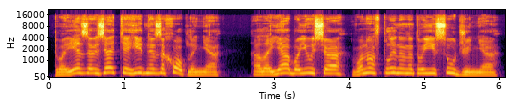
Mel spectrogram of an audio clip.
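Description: A man's voice: very high-pitched, lively intonation, normal speed, a little mellow, clean tone, no echo, clean studio sound. A man voicing a cheerful, cocky male monster hunter in an audiobook, mocking and commanding. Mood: cool mocking. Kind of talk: audiobook character voice.

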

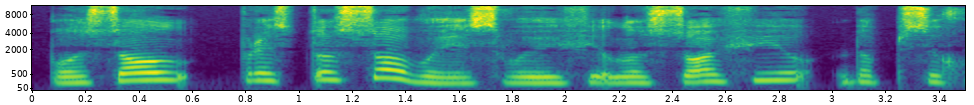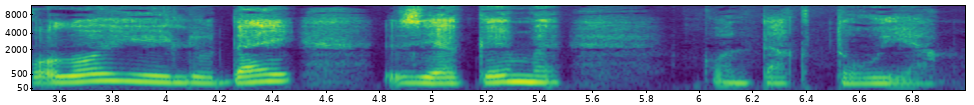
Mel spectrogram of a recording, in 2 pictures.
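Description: Calm analytical man, measured, read by a woman narrator; husky, dry audiobook sound. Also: high voice, no echo, heavily acted. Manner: measured and explanatory.

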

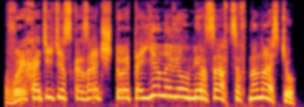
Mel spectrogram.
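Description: A man doing a shrill, indignant professor. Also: no echo, studio quality, exaggerated voice. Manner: shrill, excitable, quick to snap. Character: touchy indignant middle-aged male professor.

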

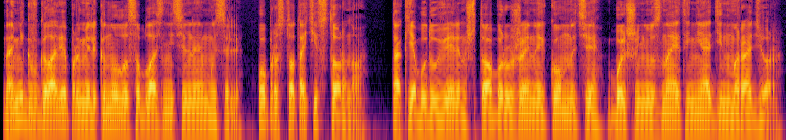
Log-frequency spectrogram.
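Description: A man narrating a first-person fantasy audiobook in a steady, measured way. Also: low voice, dry recording, clean studio sound.

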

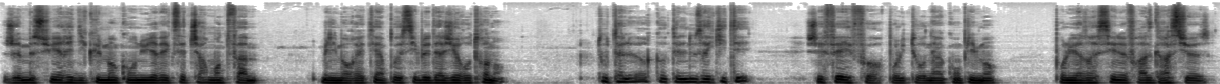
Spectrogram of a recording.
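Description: Man voicing a brooding, bitter young lover, earnest monologue, dark husky tone, dry sound, literary audiobook. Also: fairly low pitch, fairly even intonation, normal speed, dry recording.

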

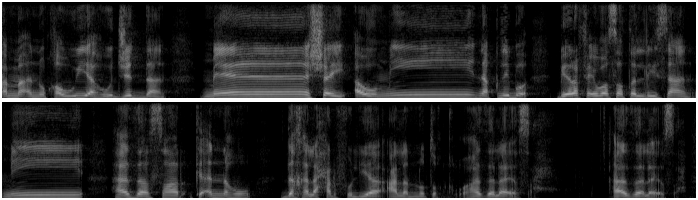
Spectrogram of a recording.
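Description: A man teaching Quran recitation rules, explaining carefully and demonstrating sounds slowly, sometimes scolding common mistakes. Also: mid-range voice, mellow. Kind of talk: tajweed lesson with spoken demonstrations.

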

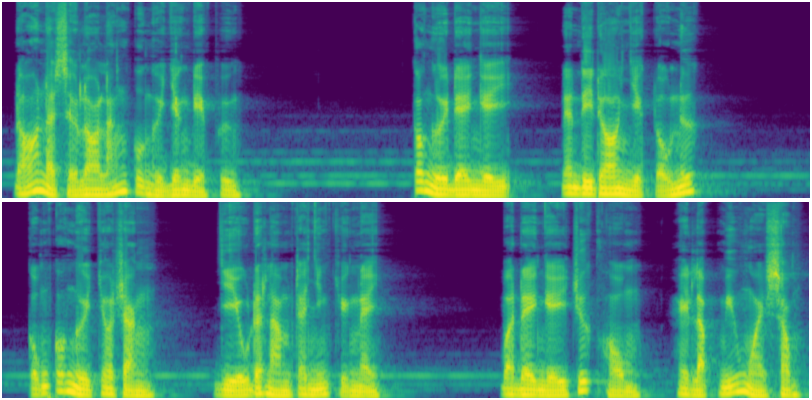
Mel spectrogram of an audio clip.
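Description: A man narrating a ghost story in a measured, solemn way. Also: sits low, a little mellow. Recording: faint music bed. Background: faint music.

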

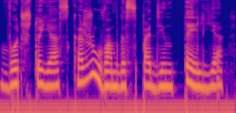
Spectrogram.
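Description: A woman's voice: mid-range voice, moderate pace, dry recording, clean studio sound, natural voice. A woman reading the part of a stern male judge who questions a suspect coldly and cuttingly. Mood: cold scornful. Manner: cold, cutting and insistent, flaring into anger.

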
